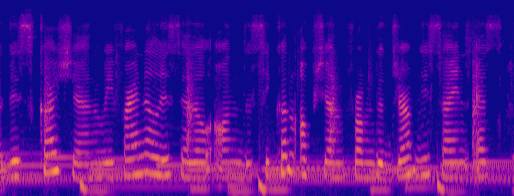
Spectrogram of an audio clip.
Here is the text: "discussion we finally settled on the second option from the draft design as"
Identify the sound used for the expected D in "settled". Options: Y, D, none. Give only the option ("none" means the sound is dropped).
none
